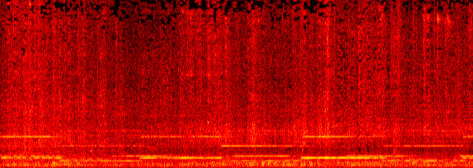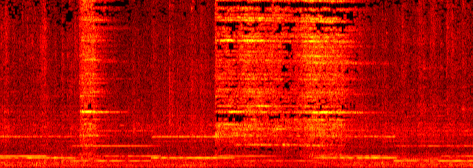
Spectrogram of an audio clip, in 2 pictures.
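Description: Passenger train coaches passing close by, with a steady, loud rumble of wheels on rail. There are stretches of hissing about eight seconds in and again from about ten to twelve and a half seconds.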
